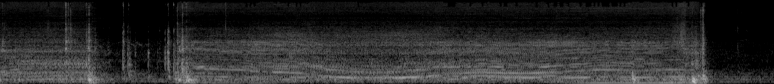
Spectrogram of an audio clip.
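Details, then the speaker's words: Car with a replacement door: the power window motor's whirr sags in pitch midway through travel, then recovers near the end, with the engine running. It is labouring in the middle, cause suspected but not confirmed. "it works I mean it kind of struggles right here in the middle and I have reason to believe it has something to do with this"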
